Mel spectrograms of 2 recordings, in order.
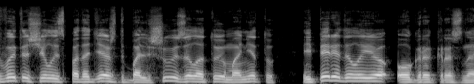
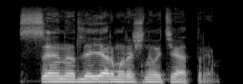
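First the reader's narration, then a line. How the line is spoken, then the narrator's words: Said through gritted teeth. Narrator (Russian): процедил он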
